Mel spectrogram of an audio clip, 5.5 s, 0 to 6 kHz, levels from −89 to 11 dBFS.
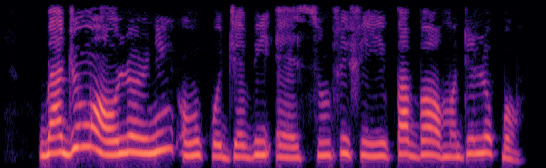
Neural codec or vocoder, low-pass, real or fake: none; 5.4 kHz; real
